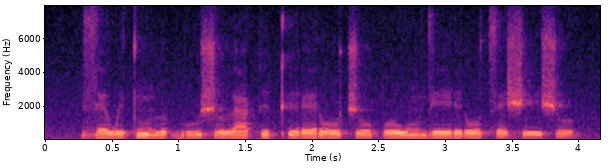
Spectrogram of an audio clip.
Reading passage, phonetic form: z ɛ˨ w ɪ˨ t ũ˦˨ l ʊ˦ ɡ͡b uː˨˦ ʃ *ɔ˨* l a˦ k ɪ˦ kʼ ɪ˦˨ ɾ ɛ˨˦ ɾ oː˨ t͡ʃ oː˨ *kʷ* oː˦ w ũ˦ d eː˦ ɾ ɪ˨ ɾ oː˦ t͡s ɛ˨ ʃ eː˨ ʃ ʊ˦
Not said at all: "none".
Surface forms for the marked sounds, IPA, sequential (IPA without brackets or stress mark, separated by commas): ʊ˨, p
